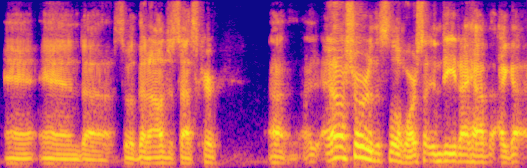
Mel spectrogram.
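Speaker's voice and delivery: normal talking voice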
